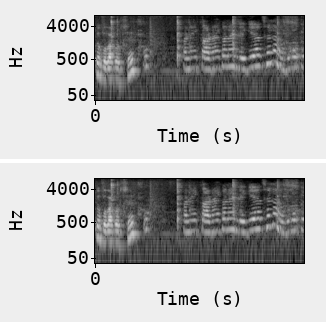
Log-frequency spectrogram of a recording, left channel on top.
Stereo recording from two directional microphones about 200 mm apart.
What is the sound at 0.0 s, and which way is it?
Speech, 5° right (ahead or behind).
